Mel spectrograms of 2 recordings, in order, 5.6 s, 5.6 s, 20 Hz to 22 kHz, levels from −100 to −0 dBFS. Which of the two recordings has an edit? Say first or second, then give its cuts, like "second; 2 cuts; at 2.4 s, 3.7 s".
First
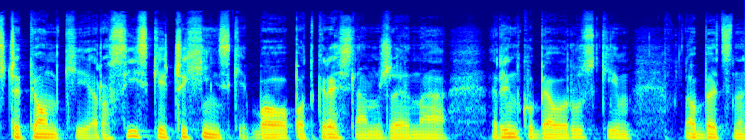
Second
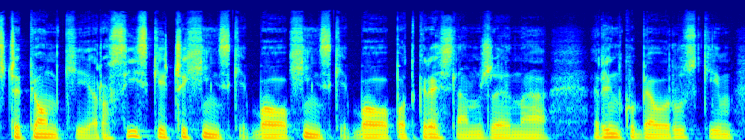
second; 1 cut; at 2.2 s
